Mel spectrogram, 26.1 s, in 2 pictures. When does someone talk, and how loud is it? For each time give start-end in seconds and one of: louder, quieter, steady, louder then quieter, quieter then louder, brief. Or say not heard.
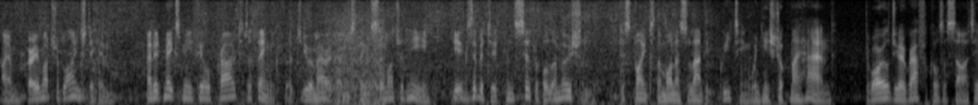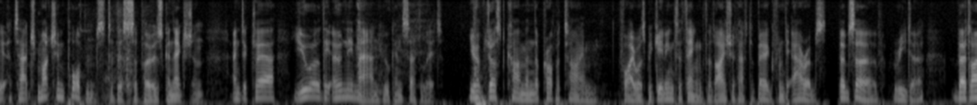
0.0-26.0 steady.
